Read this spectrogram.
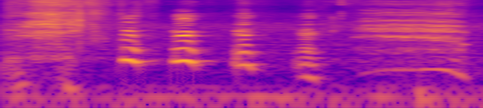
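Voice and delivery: high giggle; laughing. Real, not acted. Crafter joking her hoard is a collection, giggling. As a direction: giggle at your own excuse.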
